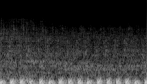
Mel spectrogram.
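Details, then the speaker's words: Suzuki Raider J Fi idling in neutral after valve clearance adjustment: steady, even idle with soft regular pulses and no ticking; tappet noise gone, normal idle. "tara yun nawala yung lagitik niya mga kaibigan neutral na-lessen yyung lagitik"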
